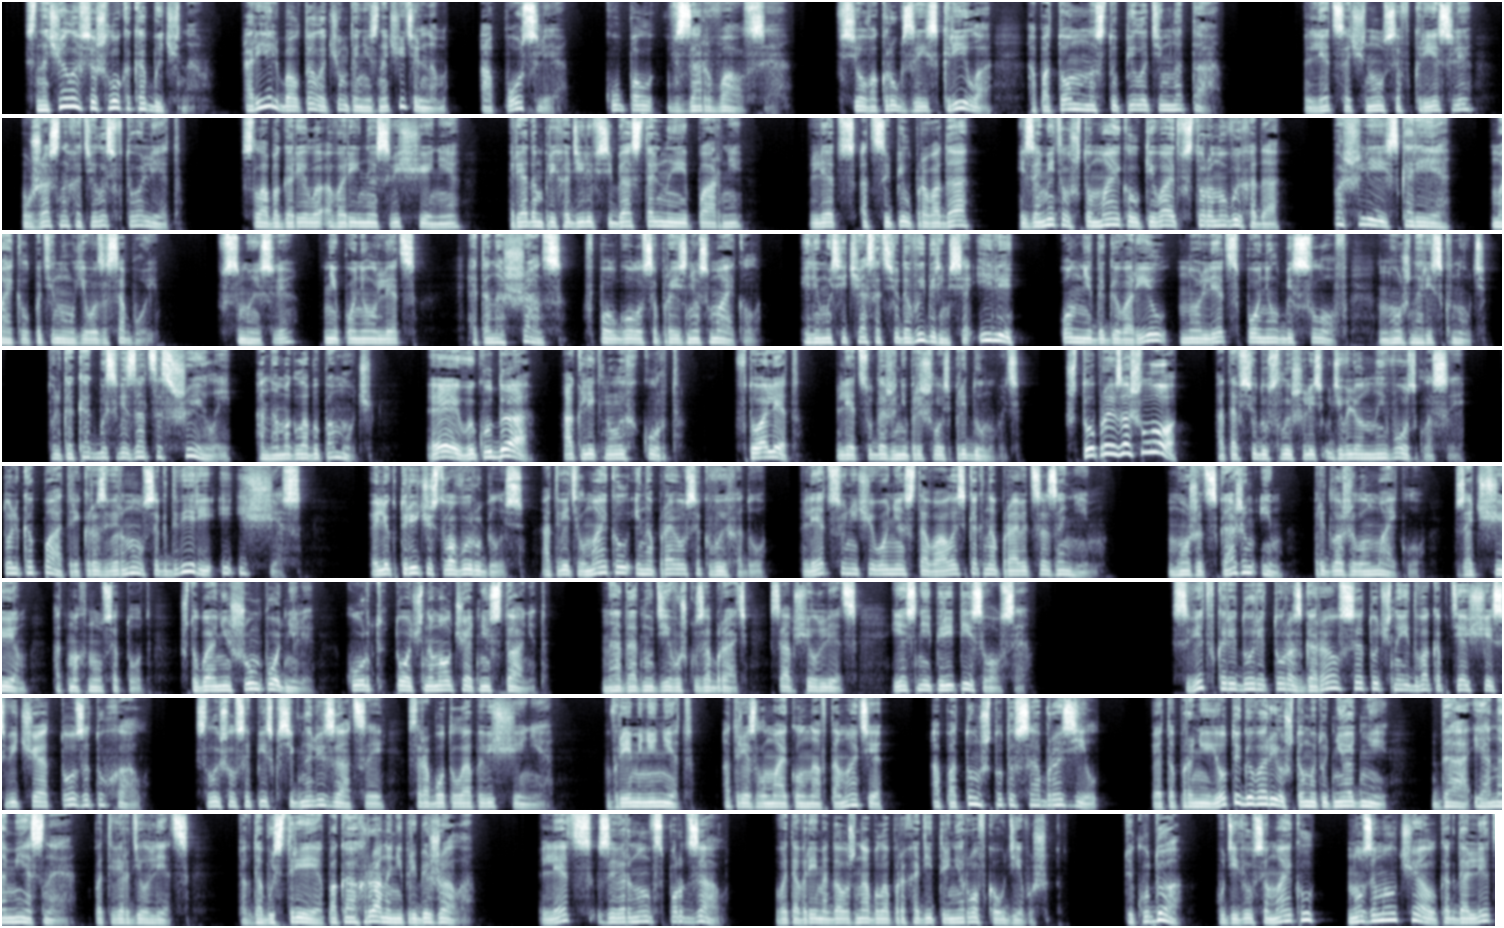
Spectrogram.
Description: Аудиокнига Темногорье. Серебряный лес | Библиотека аудиокниг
